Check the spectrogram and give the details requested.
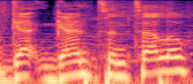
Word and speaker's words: Gantello: And how how do you say is it Gantello? Gant Donatello. Yeah, Gantello. Okay. Like Donatello. Okay.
